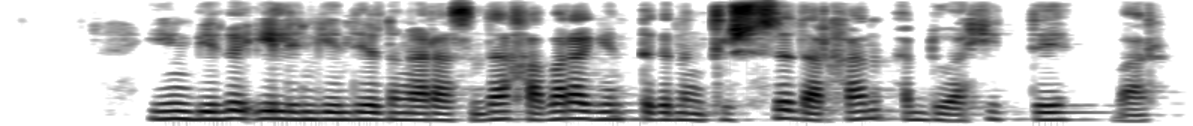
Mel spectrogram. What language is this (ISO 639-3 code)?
kaz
